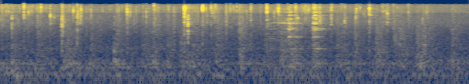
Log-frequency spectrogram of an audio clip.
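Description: French toast bread frying in butter in a pan gives a steady, close sizzle, with scattered crackles and light scrapes of a utensil against the pan, and no talk.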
